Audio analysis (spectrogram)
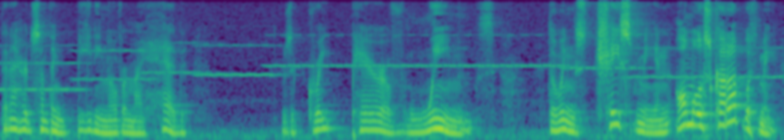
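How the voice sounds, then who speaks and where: A man playing a troubled, agitated amnesiac in an old-time radio drama, speaking haltingly and repeating his words. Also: mid-range voice, very animated, poor audio. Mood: haunted, intense. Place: radio studio, live radio play. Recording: dramatic music under the voice.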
